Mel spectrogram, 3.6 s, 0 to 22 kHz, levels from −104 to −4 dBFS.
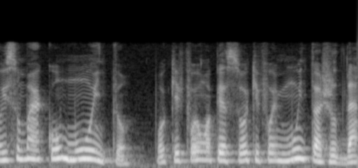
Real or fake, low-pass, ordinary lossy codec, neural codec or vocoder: real; none; none; none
